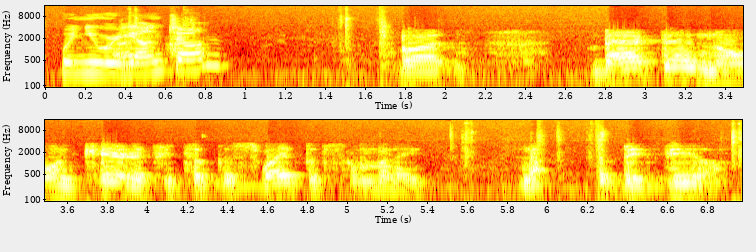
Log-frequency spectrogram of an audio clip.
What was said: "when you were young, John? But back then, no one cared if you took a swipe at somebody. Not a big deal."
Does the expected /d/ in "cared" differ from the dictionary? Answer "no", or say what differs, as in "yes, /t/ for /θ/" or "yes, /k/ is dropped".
no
